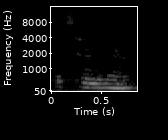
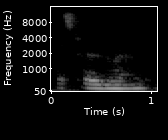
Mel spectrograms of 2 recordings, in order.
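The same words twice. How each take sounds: First: Hushed, almost under the breath; much softer repeat. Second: Said in the usual way. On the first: Shown as a demonstration. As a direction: drop to a near murmur.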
